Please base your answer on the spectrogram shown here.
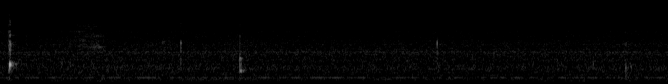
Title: Hiccups. 2014 08 25 00 51 28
